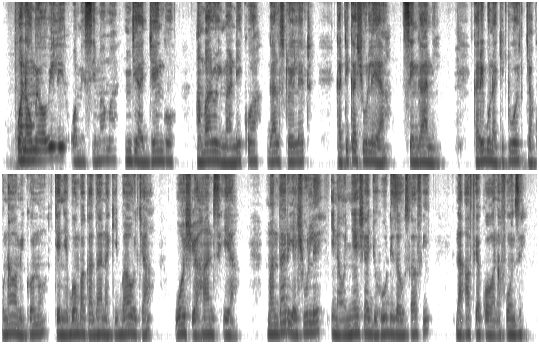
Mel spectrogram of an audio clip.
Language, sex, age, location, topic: Swahili, male, 18-24, Kisumu, health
